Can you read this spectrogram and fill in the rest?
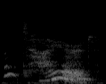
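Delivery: put-on high, tired little-girl voice; a small, worn-out child; lightly voiced tired little girl. A narrator's reading. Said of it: "Akir said".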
